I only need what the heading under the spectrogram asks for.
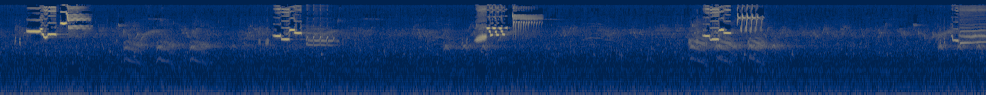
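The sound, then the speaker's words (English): Wood thrush song echoing in a deep mountain ravine in the Smoky Mountains on a late April day: fluty, ringing phrases in short bursts, each separated by several seconds of near quiet, with no voices. “here's a longer recording of a wood thrush that Lang Elliott made”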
